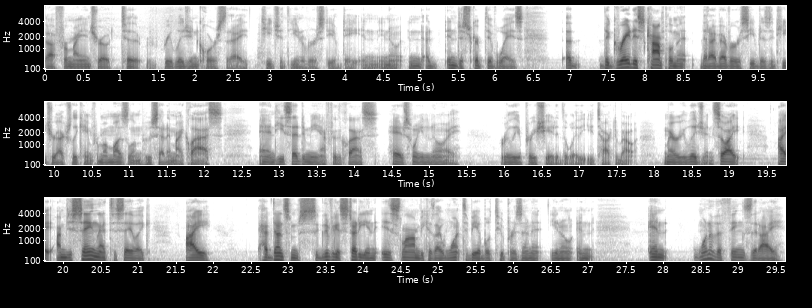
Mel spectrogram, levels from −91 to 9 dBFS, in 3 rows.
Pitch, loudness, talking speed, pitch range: 90 Hz, -29 LUFS, 215 wpm, 85-100 Hz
